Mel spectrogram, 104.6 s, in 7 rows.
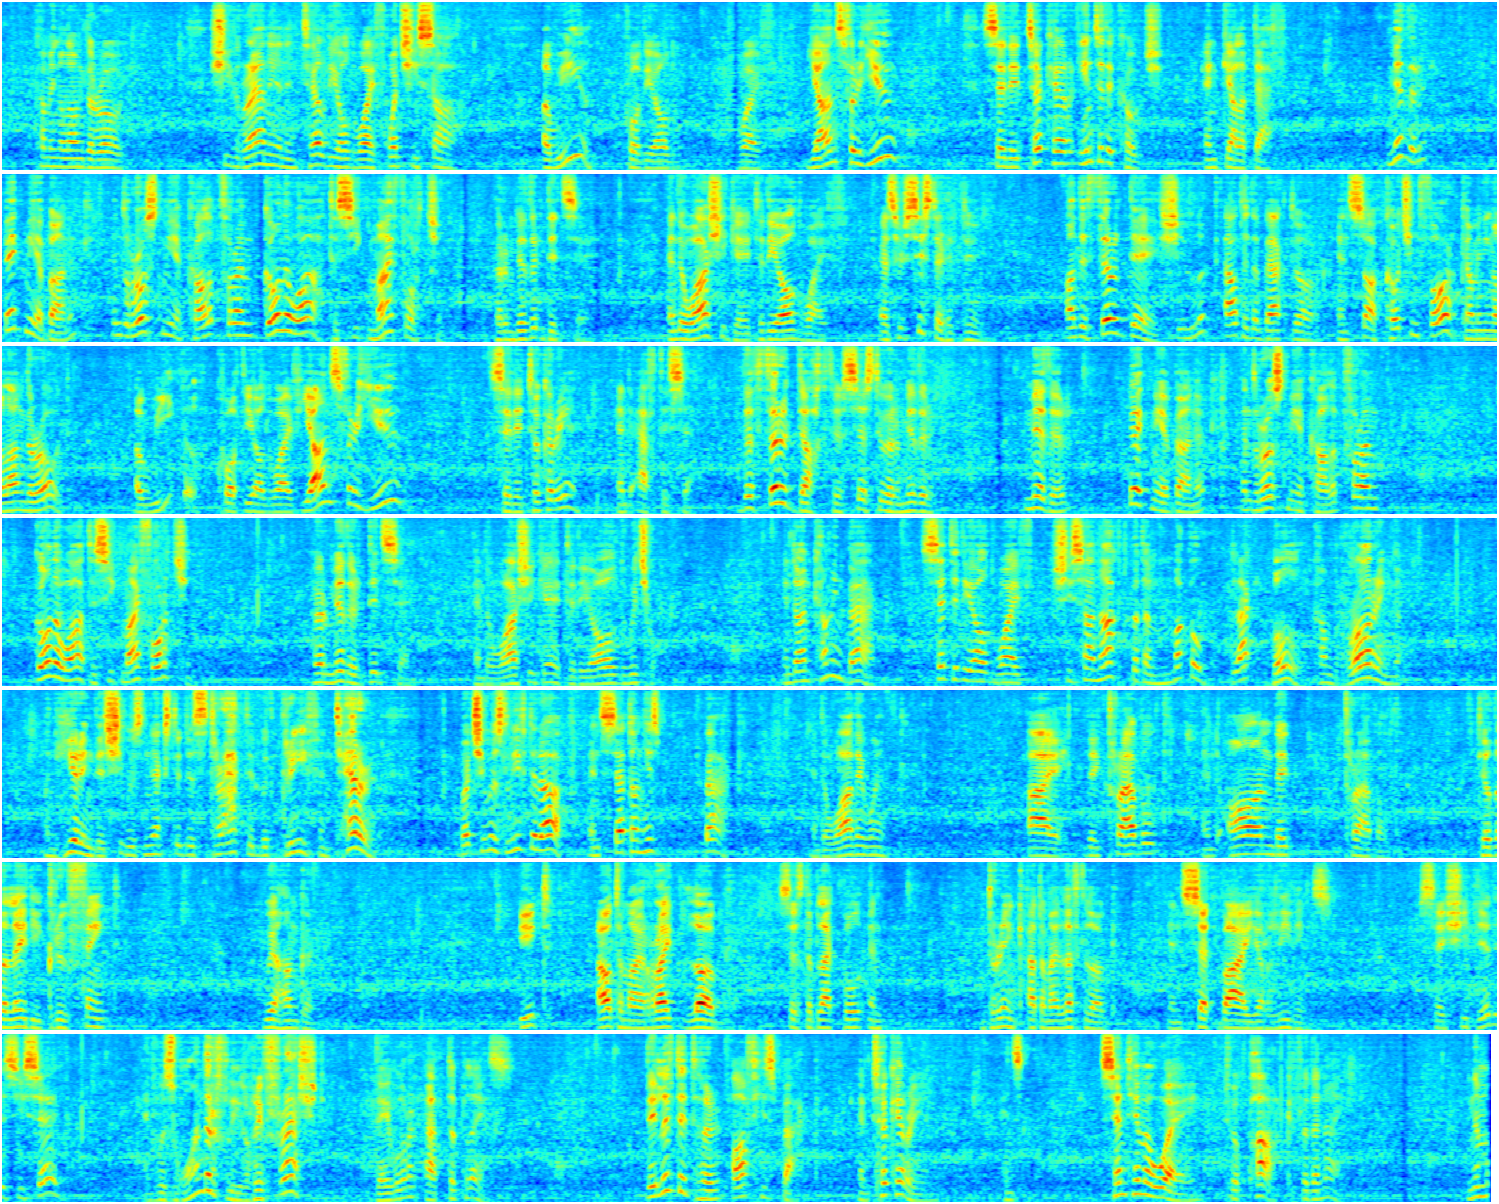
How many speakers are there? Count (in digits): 1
